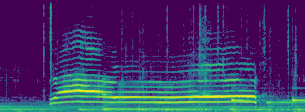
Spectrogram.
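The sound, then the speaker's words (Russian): An angry cat sitting under an awning lets out a long, drawn-out tonal yowl that lasts about two seconds and holds a fairly steady pitch. No voices are heard. “Кот, злобно фыркнув, убегает.”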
